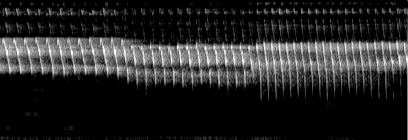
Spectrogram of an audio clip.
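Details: Canary singing a continuous fast trill of buzzy repeated notes high in pitch, easing slightly downward and then jumping up into a brighter, quicker roll, with a faint low hum underneath.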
